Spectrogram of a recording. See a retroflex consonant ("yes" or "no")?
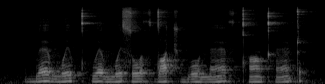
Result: yes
